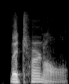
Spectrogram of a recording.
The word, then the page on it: maternal: American English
